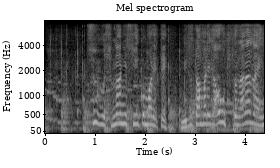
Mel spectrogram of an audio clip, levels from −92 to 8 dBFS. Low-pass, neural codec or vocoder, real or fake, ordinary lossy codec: 7.2 kHz; codec, 44.1 kHz, 7.8 kbps, Pupu-Codec; fake; none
